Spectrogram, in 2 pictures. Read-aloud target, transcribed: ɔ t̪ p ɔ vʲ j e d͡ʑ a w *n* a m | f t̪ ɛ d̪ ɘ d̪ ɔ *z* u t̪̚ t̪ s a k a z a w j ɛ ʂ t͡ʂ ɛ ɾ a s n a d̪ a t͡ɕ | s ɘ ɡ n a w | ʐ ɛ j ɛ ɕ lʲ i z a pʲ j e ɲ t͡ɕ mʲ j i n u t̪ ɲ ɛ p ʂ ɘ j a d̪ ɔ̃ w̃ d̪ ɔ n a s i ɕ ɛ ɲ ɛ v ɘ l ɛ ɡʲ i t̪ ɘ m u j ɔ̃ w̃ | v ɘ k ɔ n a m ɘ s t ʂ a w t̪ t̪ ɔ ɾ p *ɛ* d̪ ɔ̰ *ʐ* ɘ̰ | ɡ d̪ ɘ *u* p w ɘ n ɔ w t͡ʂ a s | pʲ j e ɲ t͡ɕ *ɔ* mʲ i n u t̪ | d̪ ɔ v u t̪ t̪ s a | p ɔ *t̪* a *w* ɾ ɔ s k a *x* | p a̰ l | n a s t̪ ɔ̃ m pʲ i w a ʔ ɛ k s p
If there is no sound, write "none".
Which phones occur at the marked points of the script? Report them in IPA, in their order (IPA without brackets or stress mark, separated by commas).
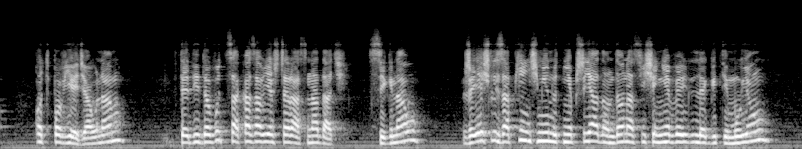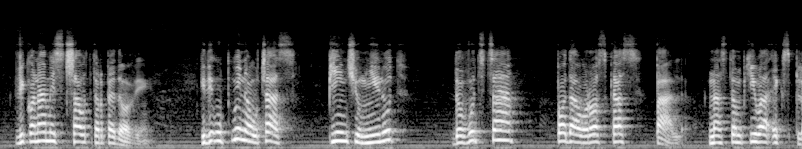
n, v, ɛ, v, u, u, d̪, w, s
